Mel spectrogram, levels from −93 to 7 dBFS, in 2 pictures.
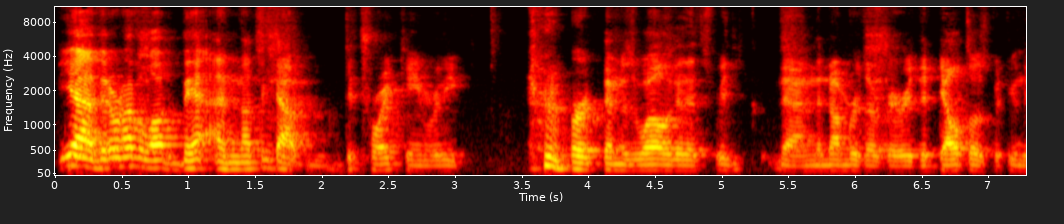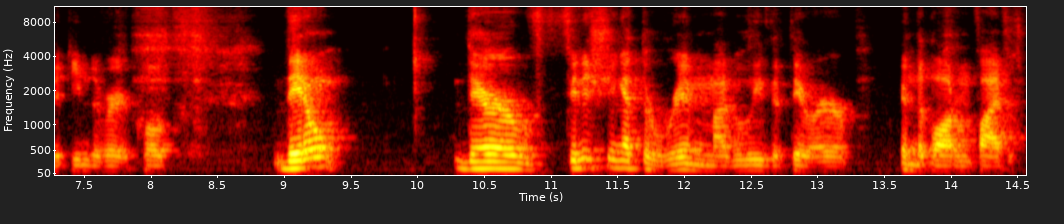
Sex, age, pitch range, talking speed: male, 20-39, 100-135 Hz, 215 wpm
